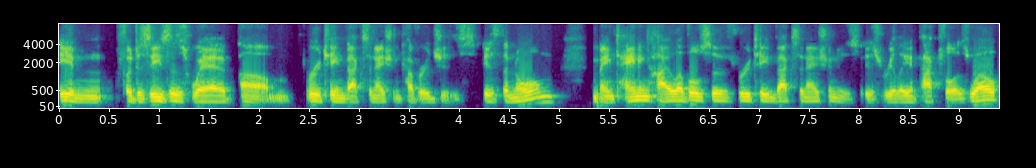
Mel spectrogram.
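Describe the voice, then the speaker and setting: Very deep and low in pitch, this man speaks with an Australian accent. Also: ordinary pitch variation. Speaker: conference speaker, PhD researcher. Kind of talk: conference talk. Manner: fast.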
